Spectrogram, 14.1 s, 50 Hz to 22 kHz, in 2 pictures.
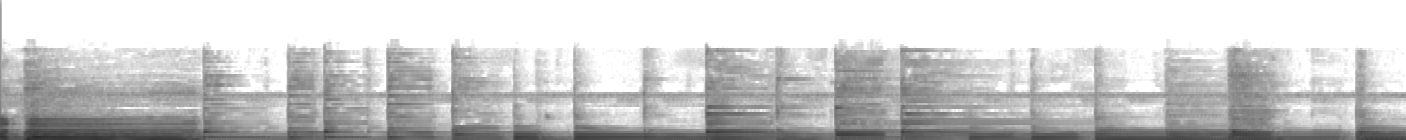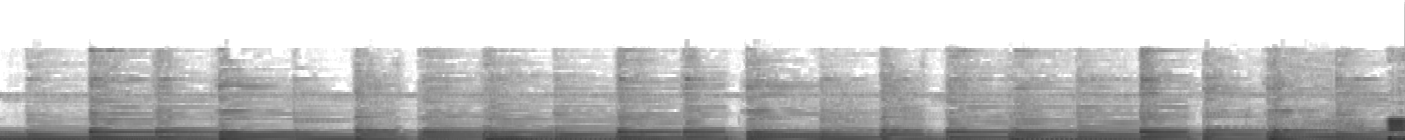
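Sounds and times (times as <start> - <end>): folk guitar picking melody: 0.0 - 14.0.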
